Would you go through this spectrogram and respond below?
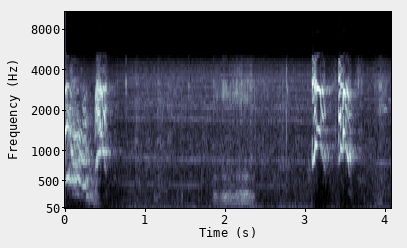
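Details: Ella, a 9-week-old Irish Soft Coated Wheaten Terrier puppy, meets Otis, a 28-month-old Broken Tricolour Beagle, and is terrified; a sharp opening bark, a low grumble, then two quick high yapping barks close together, with light indoor shuffling.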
